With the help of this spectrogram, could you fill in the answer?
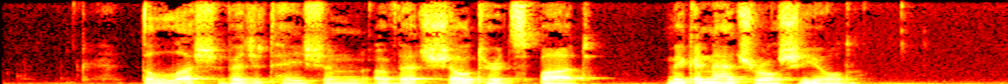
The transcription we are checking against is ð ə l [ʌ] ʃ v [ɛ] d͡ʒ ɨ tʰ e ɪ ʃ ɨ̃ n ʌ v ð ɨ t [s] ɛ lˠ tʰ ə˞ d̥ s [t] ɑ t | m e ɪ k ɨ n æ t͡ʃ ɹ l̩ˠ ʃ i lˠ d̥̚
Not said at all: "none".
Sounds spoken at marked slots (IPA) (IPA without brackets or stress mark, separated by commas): ʌ, ɛ, ʃ, p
